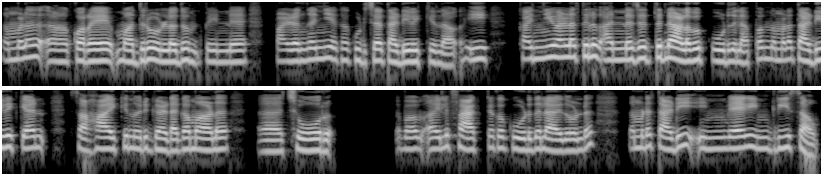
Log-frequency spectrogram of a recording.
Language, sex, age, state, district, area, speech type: Malayalam, female, 60+, Kerala, Wayanad, rural, spontaneous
